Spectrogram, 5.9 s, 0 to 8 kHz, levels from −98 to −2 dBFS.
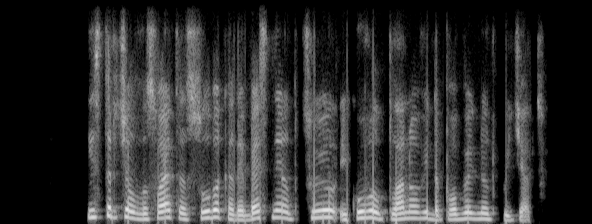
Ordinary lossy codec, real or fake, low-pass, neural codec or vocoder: Opus, 24 kbps; real; 7.2 kHz; none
